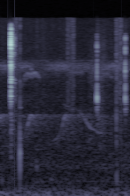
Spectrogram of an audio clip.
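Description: Faint, short bird chirps in the video game Dinkum, a few quick high tweets spaced apart over quiet game ambience, with no talking.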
